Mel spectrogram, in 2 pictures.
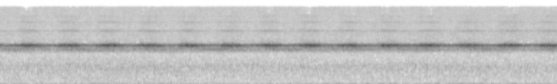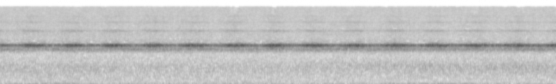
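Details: Cricket as relaxation ambience: quick, regular high-pitched chirp pulses ride on a steady ringing trill, with an intermittent deep rumble beneath.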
